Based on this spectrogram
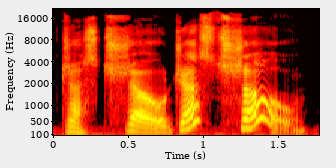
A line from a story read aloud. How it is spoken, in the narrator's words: chuckled the queer little old man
